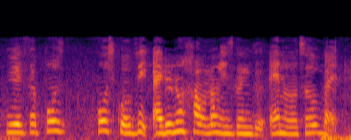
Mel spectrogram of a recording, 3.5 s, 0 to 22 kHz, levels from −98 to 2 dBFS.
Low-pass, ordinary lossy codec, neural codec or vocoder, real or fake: 7.2 kHz; Opus, 64 kbps; codec, 44.1 kHz, 3.4 kbps, Pupu-Codec; fake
